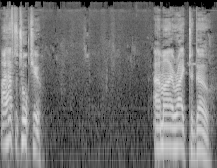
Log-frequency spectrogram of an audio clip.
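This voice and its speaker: An actor playing an earnest, headstrong young aristocrat with an upper-class English accent, formal and resolute, in a period radio drama. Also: male voice, fairly high pitch, expressive, a little slow. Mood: searching. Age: young adult.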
